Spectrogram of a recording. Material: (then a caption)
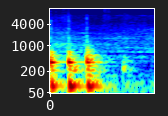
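Plaster. Three dull, solid knocks land on a plaster joint compound repair patch on drywall that was dried with a heat gun. Each knock is short and low-pitched, with almost no ring and no high-frequency content. The solid sound shows the patch is dry and ready to sand.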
